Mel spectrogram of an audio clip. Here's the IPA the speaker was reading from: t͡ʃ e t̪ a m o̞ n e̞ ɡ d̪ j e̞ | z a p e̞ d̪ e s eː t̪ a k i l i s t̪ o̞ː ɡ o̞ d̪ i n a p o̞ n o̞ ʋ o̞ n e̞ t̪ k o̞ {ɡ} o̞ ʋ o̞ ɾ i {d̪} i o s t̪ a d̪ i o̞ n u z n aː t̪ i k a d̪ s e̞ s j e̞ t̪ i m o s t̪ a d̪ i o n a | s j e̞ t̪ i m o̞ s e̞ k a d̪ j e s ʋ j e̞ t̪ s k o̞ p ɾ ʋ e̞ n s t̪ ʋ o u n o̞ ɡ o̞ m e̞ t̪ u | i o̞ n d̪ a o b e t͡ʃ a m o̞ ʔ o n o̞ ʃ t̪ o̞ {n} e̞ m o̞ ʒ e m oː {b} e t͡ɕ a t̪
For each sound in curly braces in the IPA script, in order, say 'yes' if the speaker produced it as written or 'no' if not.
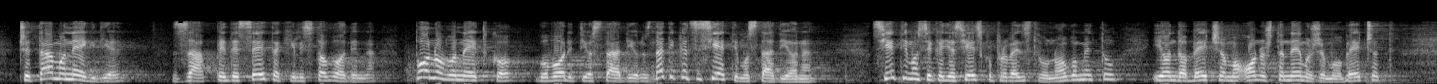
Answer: yes, no, yes, yes

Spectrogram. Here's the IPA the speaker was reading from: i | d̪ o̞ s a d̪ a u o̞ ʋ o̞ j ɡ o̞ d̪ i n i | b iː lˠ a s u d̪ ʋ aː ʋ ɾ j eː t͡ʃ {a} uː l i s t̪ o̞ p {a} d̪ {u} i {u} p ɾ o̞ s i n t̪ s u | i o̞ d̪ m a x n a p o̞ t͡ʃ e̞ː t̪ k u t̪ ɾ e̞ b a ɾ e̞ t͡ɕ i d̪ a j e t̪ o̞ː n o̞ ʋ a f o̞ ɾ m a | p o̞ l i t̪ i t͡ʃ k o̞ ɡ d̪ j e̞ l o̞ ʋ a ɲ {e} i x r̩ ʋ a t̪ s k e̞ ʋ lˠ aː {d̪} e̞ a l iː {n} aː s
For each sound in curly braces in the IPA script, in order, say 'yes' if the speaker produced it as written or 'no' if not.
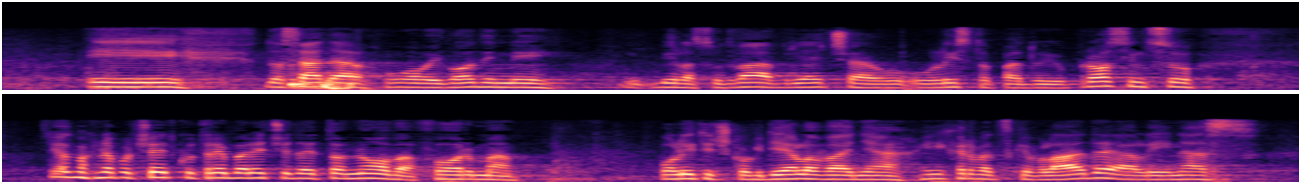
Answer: yes, yes, yes, yes, no, yes, yes

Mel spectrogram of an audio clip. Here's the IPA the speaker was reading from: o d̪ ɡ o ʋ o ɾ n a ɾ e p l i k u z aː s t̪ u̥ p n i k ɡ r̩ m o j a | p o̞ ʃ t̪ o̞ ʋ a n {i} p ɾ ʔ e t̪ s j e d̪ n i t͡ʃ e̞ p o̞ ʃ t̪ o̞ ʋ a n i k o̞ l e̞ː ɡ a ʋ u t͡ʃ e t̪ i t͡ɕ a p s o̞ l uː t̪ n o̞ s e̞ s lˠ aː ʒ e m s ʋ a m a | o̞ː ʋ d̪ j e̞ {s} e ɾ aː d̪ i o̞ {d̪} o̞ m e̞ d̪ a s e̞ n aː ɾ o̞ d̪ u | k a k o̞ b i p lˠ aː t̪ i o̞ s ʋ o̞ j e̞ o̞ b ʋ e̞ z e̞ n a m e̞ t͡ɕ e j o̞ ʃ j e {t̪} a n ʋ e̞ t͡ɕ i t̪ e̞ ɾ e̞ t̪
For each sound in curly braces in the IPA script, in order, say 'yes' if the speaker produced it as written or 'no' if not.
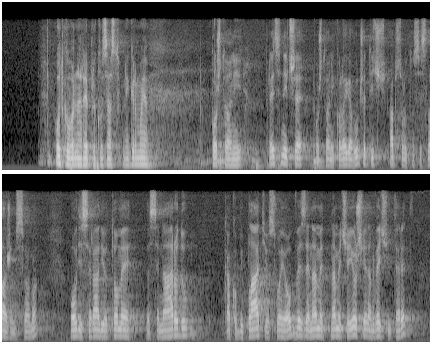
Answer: yes, yes, no, no

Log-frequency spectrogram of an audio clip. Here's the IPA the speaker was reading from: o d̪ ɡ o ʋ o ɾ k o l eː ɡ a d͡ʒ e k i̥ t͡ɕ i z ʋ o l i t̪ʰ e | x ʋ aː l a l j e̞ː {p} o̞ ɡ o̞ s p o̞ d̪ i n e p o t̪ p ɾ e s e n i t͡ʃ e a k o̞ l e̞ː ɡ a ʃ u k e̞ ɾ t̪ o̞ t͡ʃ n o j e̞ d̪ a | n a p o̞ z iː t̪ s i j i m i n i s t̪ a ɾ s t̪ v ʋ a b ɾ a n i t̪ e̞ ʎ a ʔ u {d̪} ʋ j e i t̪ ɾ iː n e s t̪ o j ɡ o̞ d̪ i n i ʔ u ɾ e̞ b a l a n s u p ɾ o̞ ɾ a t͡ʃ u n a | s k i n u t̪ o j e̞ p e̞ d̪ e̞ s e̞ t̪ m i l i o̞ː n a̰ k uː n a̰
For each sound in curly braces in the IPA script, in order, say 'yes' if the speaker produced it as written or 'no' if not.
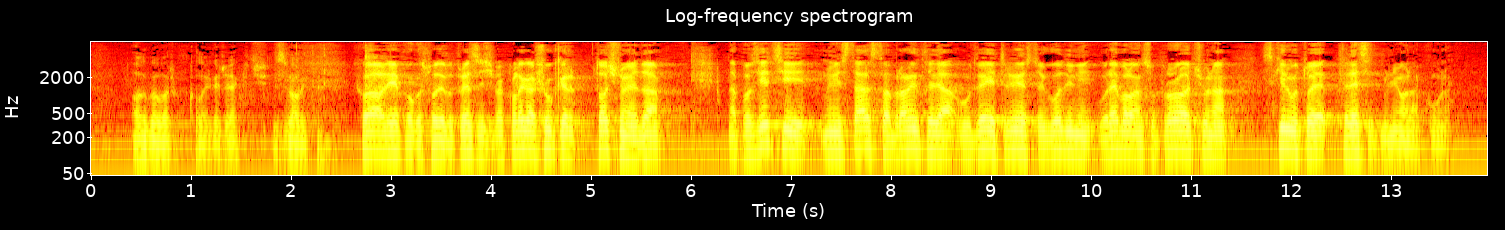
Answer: yes, yes

